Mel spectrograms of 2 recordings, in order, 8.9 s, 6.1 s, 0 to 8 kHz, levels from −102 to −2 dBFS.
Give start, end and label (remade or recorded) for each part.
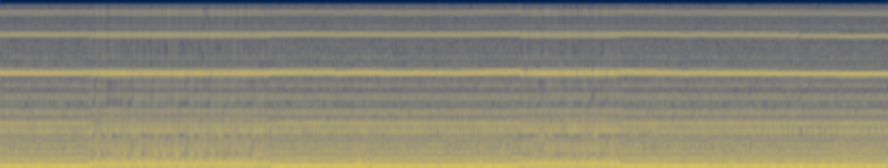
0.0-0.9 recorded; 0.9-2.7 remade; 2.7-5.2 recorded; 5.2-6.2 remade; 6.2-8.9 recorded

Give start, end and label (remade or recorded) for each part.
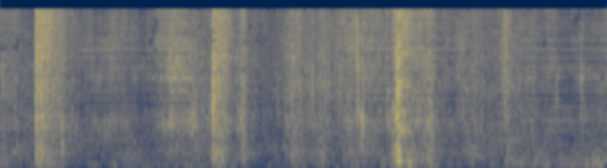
0.0-0.8 recorded; 0.8-1.9 remade; 1.9-3.5 recorded; 3.5-4.6 remade; 4.6-5.2 recorded; 5.2-6.1 remade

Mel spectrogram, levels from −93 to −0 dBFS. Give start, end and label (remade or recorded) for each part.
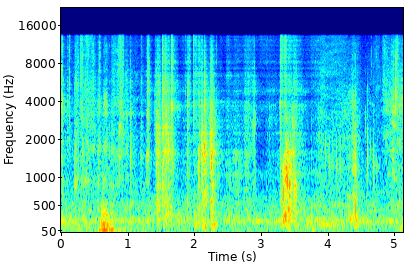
0.0-1.3 recorded; 1.3-3.9 remade; 3.9-5.1 recorded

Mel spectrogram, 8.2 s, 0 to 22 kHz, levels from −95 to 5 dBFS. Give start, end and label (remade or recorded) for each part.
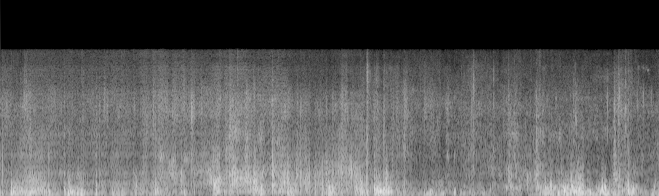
0.0-5.5 remade; 5.5-8.2 recorded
